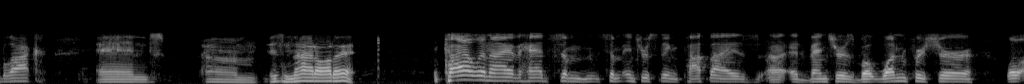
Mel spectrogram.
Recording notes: Calls in for a live interview.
